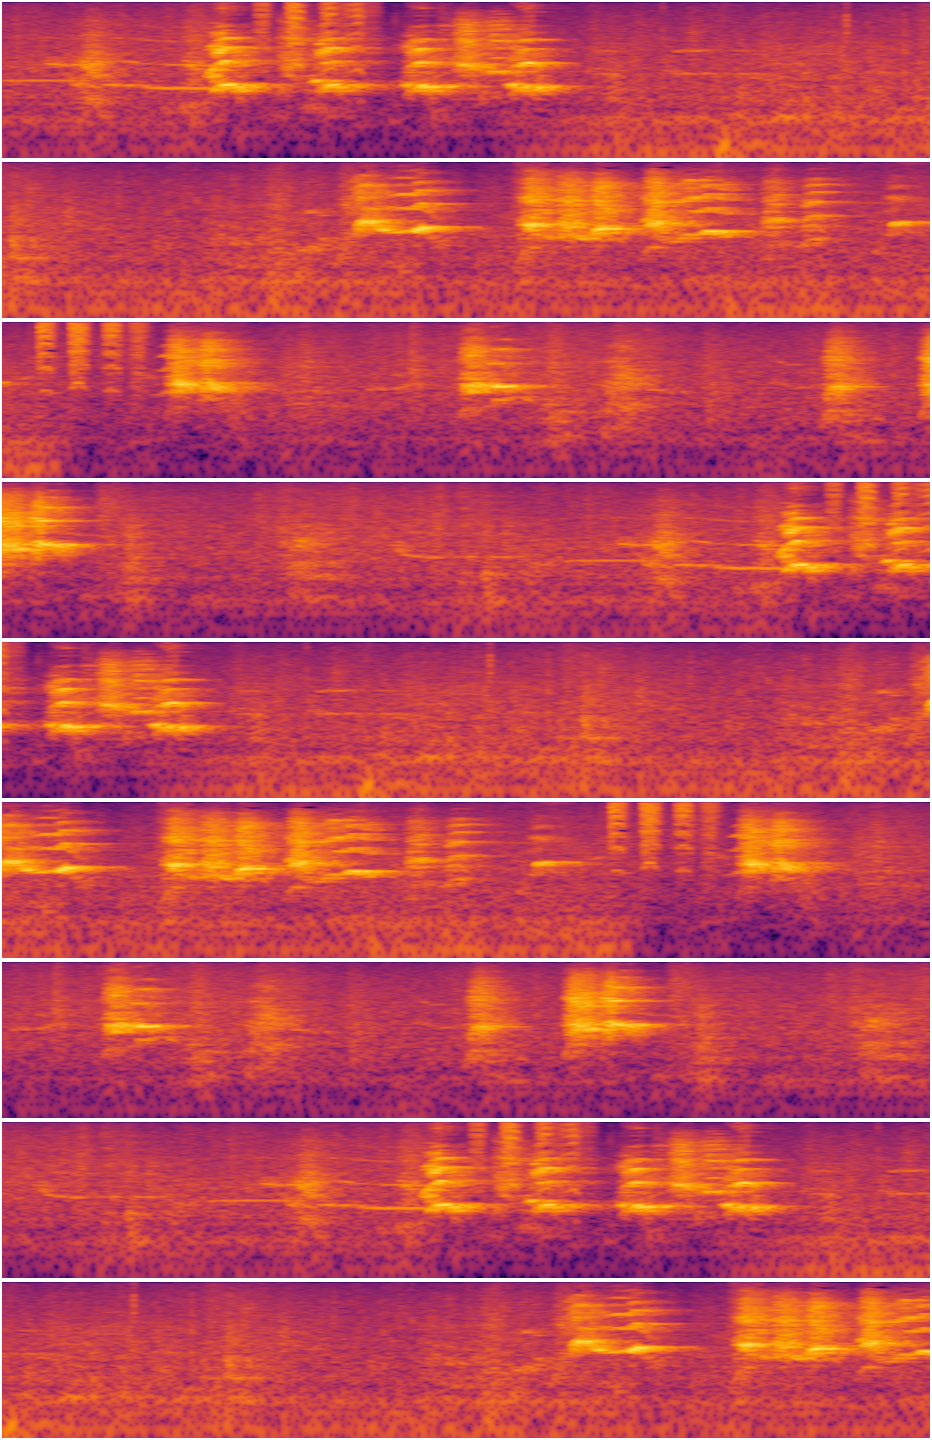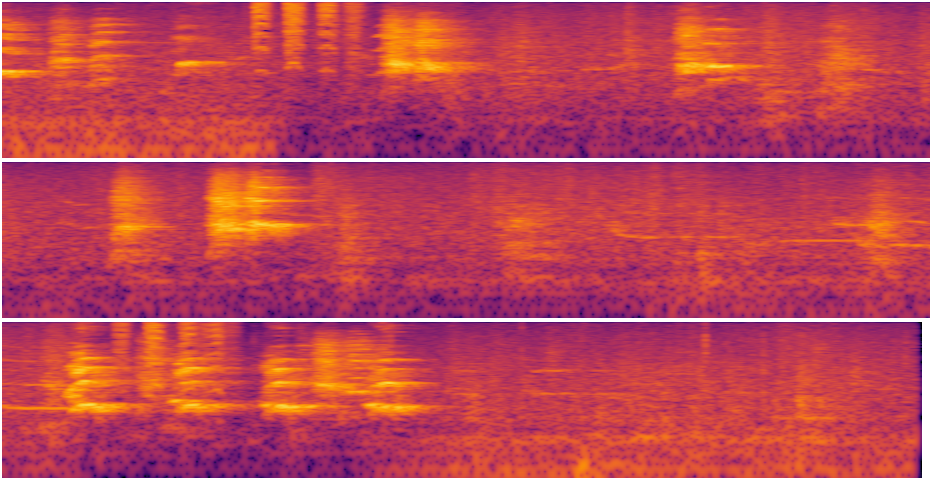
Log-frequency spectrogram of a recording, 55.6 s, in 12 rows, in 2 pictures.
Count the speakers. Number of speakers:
0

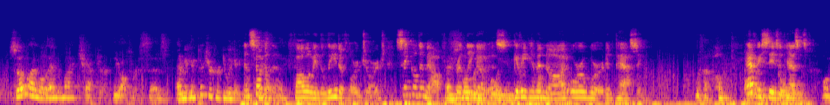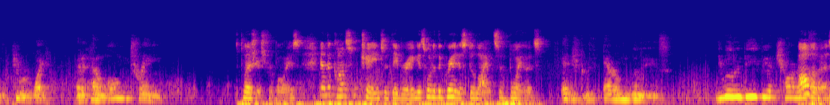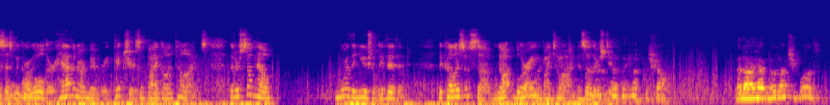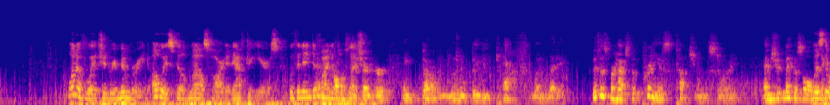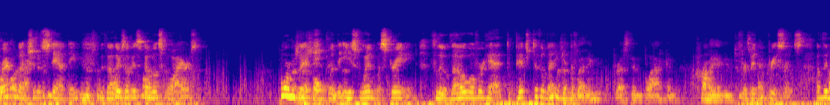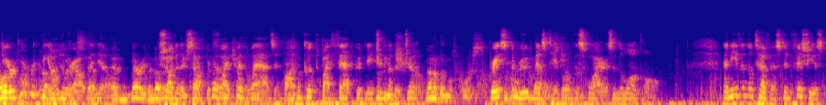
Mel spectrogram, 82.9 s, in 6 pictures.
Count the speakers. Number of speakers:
2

